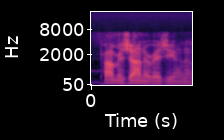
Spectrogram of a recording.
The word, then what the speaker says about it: Parmigiano-Reggiano: this cheese delicious pecorino romano or yeah no parmigiano-reggiano there we go i said it right that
